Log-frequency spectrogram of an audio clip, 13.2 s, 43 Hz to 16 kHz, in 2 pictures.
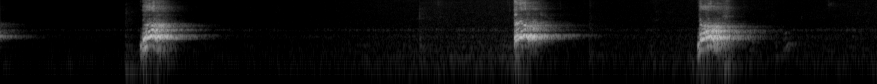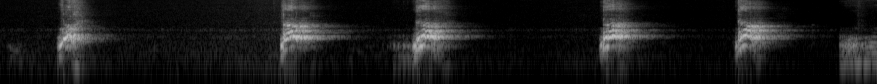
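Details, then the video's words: Sam the Pomeranian barking repeatedly on 7 October 2015: eight crisp, isolated yaps spaced one to three seconds apart over near silence, the later ones coming slightly faster. "犬の鳴き声 ポメラニアン サムの連続吠え"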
